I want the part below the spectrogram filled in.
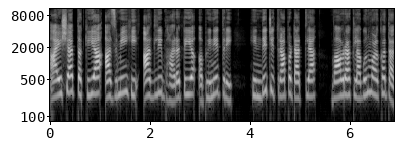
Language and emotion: Goan Konkani, neutral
